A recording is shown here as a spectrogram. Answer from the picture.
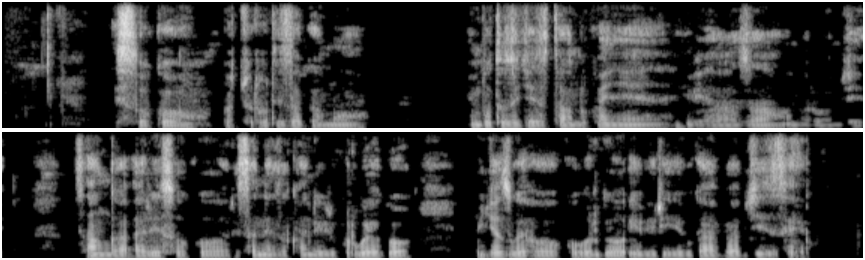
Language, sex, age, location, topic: Kinyarwanda, male, 18-24, Burera, finance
